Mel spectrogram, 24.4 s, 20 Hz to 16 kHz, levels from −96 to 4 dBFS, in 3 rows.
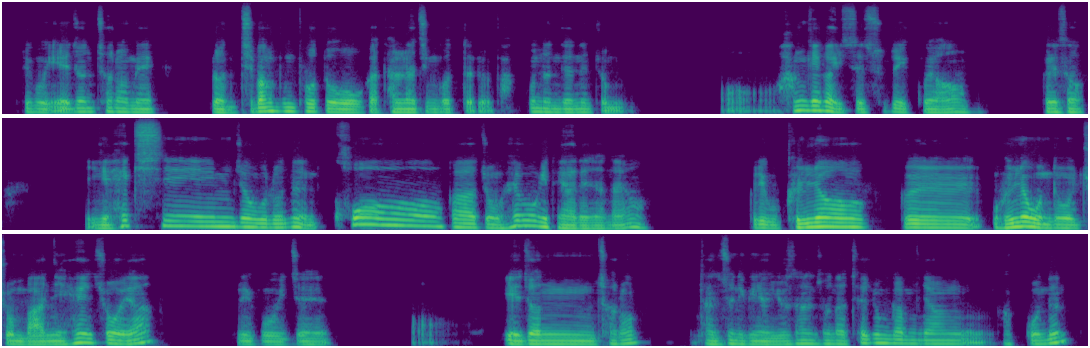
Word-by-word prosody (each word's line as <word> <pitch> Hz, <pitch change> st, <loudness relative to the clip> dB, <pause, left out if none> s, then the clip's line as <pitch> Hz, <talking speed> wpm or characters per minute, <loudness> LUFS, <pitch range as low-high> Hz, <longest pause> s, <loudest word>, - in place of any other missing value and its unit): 그리고 100 Hz, -2 st, -3 dB
예전처럼의 110 Hz, -3 st, -2 dB, 0.4 s
그런 90 Hz, -4 st, -1 dB
지방 125 Hz, +8 st, +2 dB
분포도가 110 Hz, -7 st, 0 dB
달라진 100 Hz, 0 st, -2 dB
것들을 95 Hz, 0 st, -5 dB
바꾸는 110 Hz, -3 st, -5 dB
데는 95 Hz, 0 st, -3 dB
좀 -, -, -6 dB, 0.8 s
어 -, -, -15 dB, 0.2 s
한계가 150 Hz, -2 st, +3 dB
있을 95 Hz, -1 st, -4 dB
수도 110 Hz, +3 st, -7 dB
있고요. 95 Hz, +1 st, -3 dB, 0.6 s
그래서 100 Hz, -1 st, -1 dB, 0.7 s
이게 100 Hz, 0 st, -2 dB
핵심적으로는 145 Hz, -, +1 dB
코어가 175 Hz, -, +2 dB
좀 105 Hz, -2 st, -1 dB
회복이 170 Hz, -3 st, +3 dB
돼야 100 Hz, -7 st, -1 dB
되잖아요. 95 Hz, +6 st, -3 dB, 0.8 s
그리고 110 Hz, -4 st, -1 dB
근력을 120 Hz, -5 st, +4 dB, 0.2 s
근력 140 Hz, +5 st, +9 dB
운동을 105 Hz, -4 st, +2 dB
좀 100 Hz, -2 st, -2 dB
많이 95 Hz, +1 st, 0 dB
해줘야 135 Hz, -, +2 dB, 0.6 s
그리고 95 Hz, -2 st, -4 dB
이제 90 Hz, +1 st, -5 dB, 0.7 s
어 -, -, -19 dB, 0.6 s
예전처럼 105 Hz, +2 st, +1 dB, 0.4 s
단순히 100 Hz, 0 st, -4 dB
그냥 95 Hz, -1 st, -2 dB
유산소나 105 Hz, +1 st, -3 dB
체중 130 Hz, +1 st, 0 dB
감량 115 Hz, +2 st, -3 dB
갖고는 105 Hz, -, -2 dB
110 Hz, 260 characters per minute, -25 LUFS, 100-130 Hz, 0.8 s, 근력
